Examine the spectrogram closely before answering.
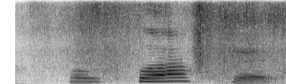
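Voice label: "wei3ba5", Mandarin Chinese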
